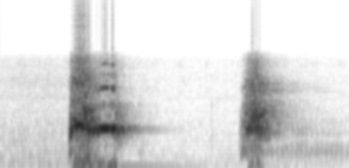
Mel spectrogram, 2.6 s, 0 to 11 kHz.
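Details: Pet dog Coco barks at another dog on a computer screen, filmed with a Kodak DX4530 camera; two separate loud, harsh barks about a second apart, the first slightly longer with a fading tail.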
